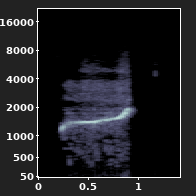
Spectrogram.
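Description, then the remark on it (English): A person imitates a single whistle heard around 1 a.m. outside a tent: one clear, fairly loud tone sliding steadily upward for under a second, then cutting off into silence. “And finally, the third and final whistle I heard was across the street from my tent at about 30 yards.”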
